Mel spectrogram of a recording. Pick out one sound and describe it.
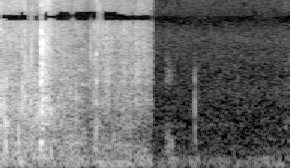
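A stylus taps on a tablet.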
